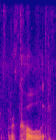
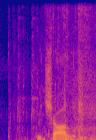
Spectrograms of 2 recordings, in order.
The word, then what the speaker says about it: Riccioli: It's not pronounced Riccoli. Riccioli. Italian.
